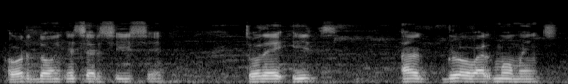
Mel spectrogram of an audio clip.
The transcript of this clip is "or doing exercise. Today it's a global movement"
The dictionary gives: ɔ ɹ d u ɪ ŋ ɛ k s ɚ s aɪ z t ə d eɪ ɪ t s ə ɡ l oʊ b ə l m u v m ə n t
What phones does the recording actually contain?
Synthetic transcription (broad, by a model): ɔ ɹ d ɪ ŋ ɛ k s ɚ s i s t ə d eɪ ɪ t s ə ɡ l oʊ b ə l m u m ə n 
